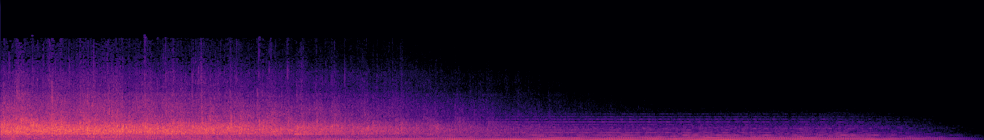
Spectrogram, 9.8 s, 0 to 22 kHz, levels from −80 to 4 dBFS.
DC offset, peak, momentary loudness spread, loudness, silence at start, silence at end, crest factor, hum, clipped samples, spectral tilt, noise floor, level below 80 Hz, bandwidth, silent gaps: under 0.1%; -8 dBFS; 19 LU; -24 LUFS; 0 s; 0.4 s; 20 dB; none; under 0.1%; -2.5 dB/octave; -53 dBFS; -46 dBFS; 16.5 kHz; none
